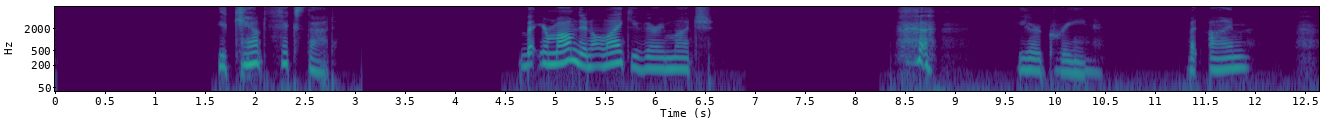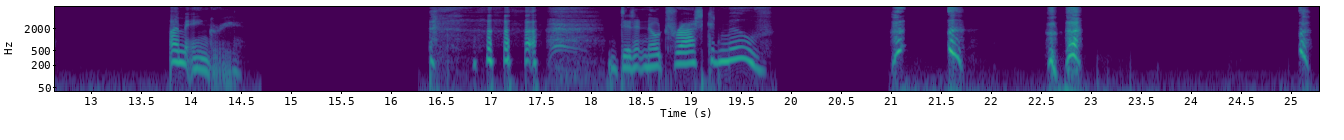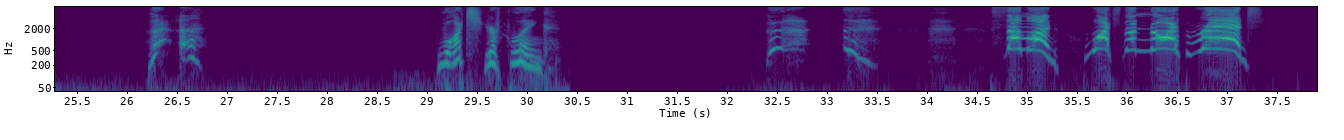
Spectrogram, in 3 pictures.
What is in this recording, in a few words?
Recruit Female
